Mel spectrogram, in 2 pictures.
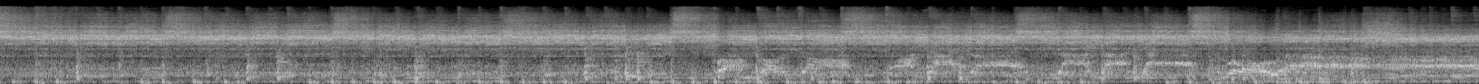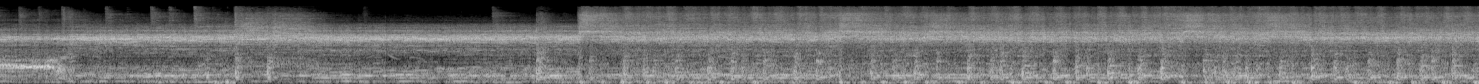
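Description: Death metal band playing live: electric guitar over a fast-hit drum kit, loud and steady throughout.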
